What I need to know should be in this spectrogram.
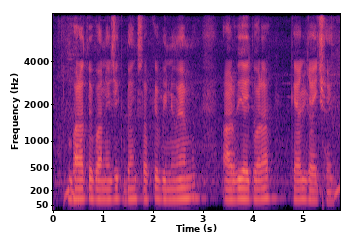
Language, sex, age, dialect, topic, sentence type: Magahi, female, 25-30, Western, banking, statement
